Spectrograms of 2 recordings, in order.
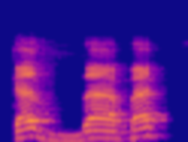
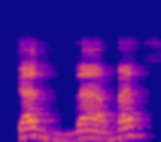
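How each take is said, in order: The two takes are said the same way.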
